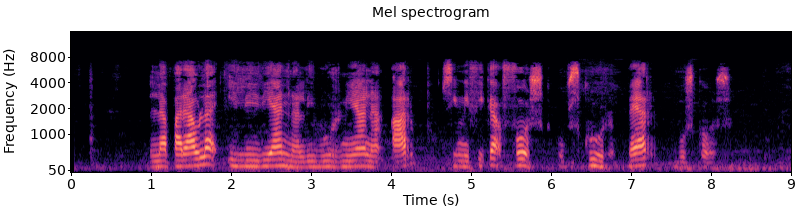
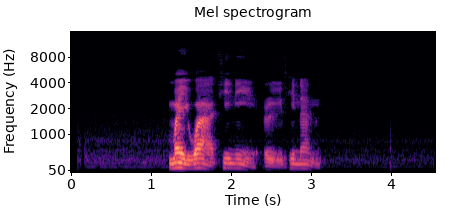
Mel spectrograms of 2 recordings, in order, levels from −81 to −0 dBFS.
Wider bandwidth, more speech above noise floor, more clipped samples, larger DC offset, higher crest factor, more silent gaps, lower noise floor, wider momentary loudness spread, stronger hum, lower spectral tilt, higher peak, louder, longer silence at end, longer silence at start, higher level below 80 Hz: second, 8 kHz vs 10 kHz; second, 33 dB vs 42 dB; neither; neither; about the same, 22 dB vs 24 dB; neither; second, -55 dBFS vs -66 dBFS; second, 11 LU vs 17 LU; neither; second, -3 dB/octave vs -7 dB/octave; about the same, -2 dBFS vs -4 dBFS; first, -22 LUFS vs -25 LUFS; second, 0.1 s vs 1.45 s; second, 1 s vs 1.25 s; first, -54 dBFS vs -78 dBFS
